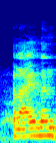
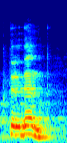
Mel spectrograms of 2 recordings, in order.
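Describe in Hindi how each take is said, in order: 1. पहले अक्षर में 'trai' डिफ़्थॉन्ग है। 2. पहले अक्षर में छोटा 'tri' स्वर है।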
